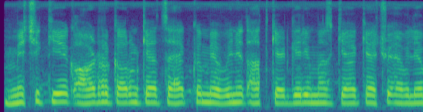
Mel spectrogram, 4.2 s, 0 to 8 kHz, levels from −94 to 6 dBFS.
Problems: constant background noise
